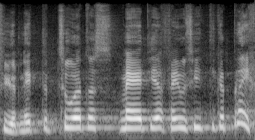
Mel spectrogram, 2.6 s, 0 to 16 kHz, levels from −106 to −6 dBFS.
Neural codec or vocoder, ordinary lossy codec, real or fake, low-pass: codec, 44.1 kHz, 7.8 kbps, Pupu-Codec; none; fake; 14.4 kHz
